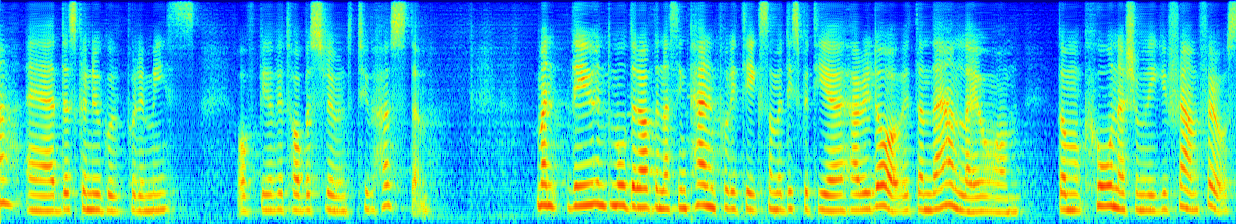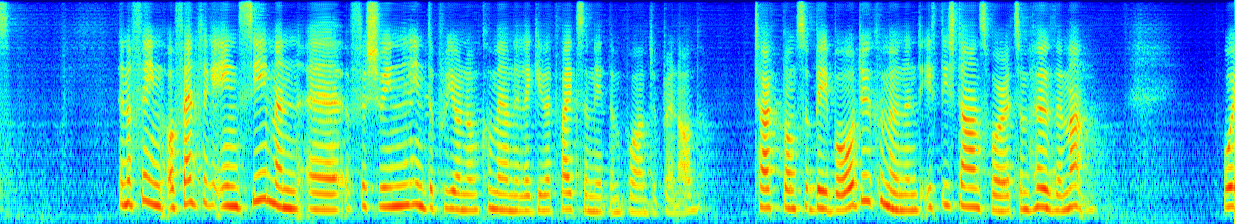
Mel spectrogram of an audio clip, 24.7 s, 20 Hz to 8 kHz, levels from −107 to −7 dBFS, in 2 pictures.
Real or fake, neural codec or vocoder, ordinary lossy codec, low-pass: fake; codec, 16 kHz, 0.2 kbps, FocalCodec; none; none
